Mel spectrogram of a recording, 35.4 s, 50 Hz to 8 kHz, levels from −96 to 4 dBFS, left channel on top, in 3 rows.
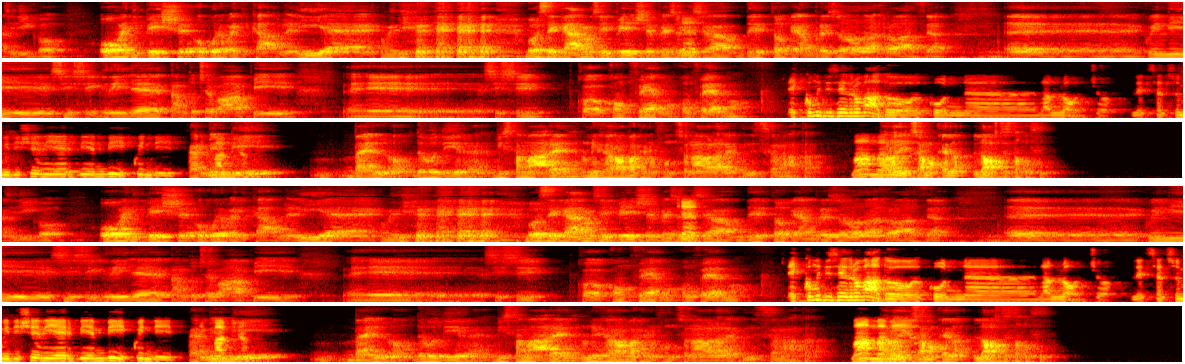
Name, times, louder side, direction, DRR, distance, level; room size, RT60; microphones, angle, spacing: voice 1, 0.0-17.3 17.6-19.5 25.5-26.4 26.7-31.8 32.4-34.0, left 2 dB, 40° left, 5.5 m, -29 dB
voice 2, 6.7-7.2 19.7-26.1 32.1-32.8, right 4 dB, 60° right, 1.1 m, -25 dB
19.0 x 11.5 x 5.9 m
head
